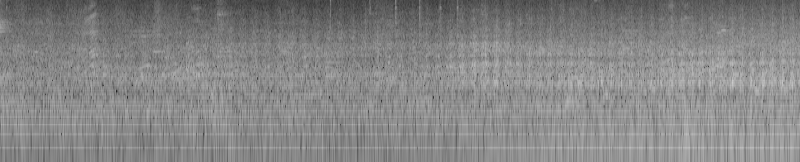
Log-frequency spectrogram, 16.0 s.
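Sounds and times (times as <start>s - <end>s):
diesel locomotive engine: 0.0s - 16.0s
train wheels clattering over rails: 4.3s - 16.0s.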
